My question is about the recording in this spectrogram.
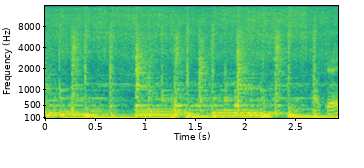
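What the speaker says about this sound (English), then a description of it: "and then I'm going to fry this for a while" Garlic and chopped onions fry in a pan with a steady, close sizzle and occasional stirring scrapes, no voices.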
